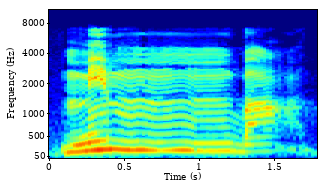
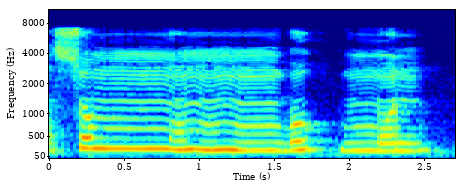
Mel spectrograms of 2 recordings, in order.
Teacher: iqlab yaitu membalik bunyi nun mati dan tanwin menjadi bunyi mim mati ketika bertemu dengan satu huruf iqlab, yaitu huruf ba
